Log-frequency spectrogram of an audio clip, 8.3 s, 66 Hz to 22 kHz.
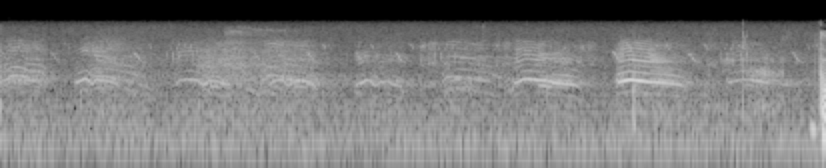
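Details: Hadeda ibises calling during a live sunrise safari drive at 7:00 AM on 26 October 2016, the only birds heard nearby while a lioness feeds on a carcass; overlapping harsh, nasal, falling calls repeated throughout, with a man speaking.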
